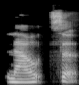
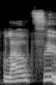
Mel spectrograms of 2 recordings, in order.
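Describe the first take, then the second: First: The name is said with Chinese sounds. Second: The name is said with English sounds. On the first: "in Chinese, it's" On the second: "In English"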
